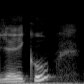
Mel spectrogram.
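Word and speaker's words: Jaecoo: Y bueno, para los que se preguntan cómo se escribe JQ, se escribe con JAECWO. No, porque sí, a la hora de buscarla en redes creo que es más fácil como claro, se escribe, porque se pronuncia pues un poquito diferente,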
